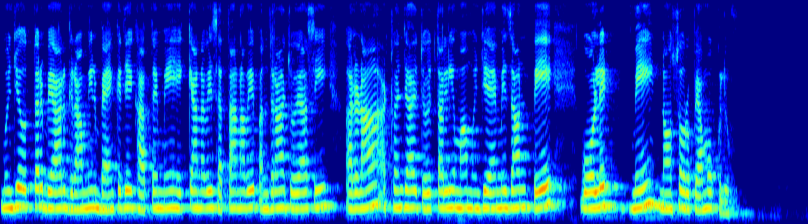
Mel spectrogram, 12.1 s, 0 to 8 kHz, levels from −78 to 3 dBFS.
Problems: none marked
